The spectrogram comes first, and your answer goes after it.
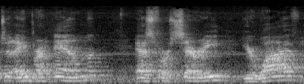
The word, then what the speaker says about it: Abraham: the letter H and the H is pronounced with a breath okay and that breath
